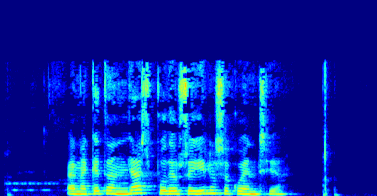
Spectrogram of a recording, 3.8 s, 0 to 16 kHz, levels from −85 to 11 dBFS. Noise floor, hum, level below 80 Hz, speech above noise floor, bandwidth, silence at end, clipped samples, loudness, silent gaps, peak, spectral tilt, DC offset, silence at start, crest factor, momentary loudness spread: -58 dBFS; none; -70 dBFS; 33 dB; 11.5 kHz; 0.4 s; under 0.1%; -25 LUFS; none; -6 dBFS; -3.5 dB/octave; under 0.1%; 0.05 s; 22 dB; 20 LU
